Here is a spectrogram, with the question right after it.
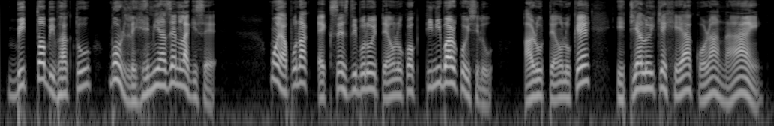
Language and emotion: Assamese, disgusted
